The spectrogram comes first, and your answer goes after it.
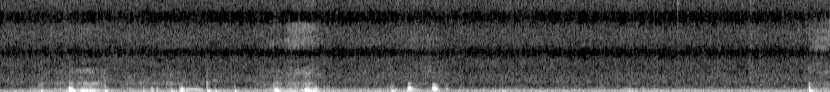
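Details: Maru, a pet cat, sleeping soundly and snoring in a quiet indoor room; soft, low, wheezy breathing snorts come in uneven clusters roughly every three seconds, fading toward silence near the end.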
